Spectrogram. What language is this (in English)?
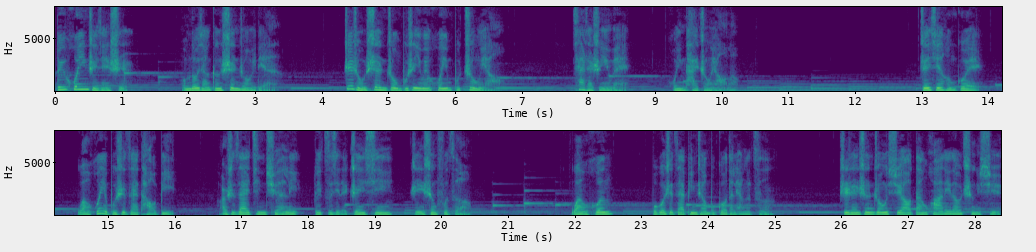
Chinese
